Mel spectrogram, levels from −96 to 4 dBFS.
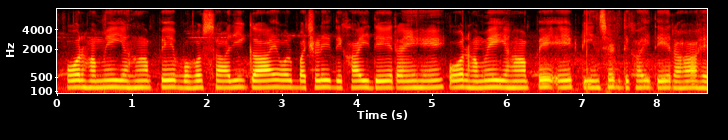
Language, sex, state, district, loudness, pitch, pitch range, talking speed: Hindi, female, Uttar Pradesh, Etah, -26 LUFS, 190 Hz, 185-195 Hz, 165 wpm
